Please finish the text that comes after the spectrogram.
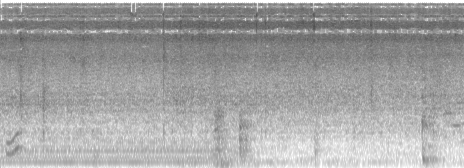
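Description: Fish fries in a pan with a constant close sizzle, a few soft utensil knocks, and faint voice-like sounds in the background.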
